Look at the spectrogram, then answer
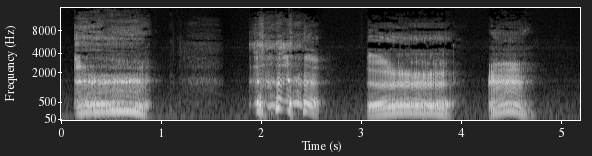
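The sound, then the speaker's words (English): A person clears their throat loudly and theatrically, four drawn-out, gravelly bursts, each lasting under a second and separated by short pauses, with no talking. “It'd be great if he was like, "Let me clear my throat."”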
